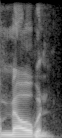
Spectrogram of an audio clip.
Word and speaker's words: Melbourne: Tim, there's no U. It's just O R. No, that's what I said to him. I said, "How do you say Melbourne?" He's Melbourne.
